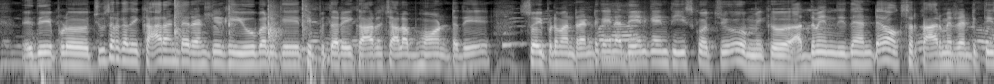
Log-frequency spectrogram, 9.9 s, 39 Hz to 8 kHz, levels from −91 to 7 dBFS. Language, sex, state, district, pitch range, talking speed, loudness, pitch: Telugu, male, Andhra Pradesh, Krishna, 135-150 Hz, 200 wpm, -14 LUFS, 145 Hz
